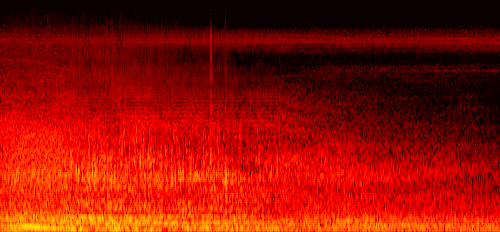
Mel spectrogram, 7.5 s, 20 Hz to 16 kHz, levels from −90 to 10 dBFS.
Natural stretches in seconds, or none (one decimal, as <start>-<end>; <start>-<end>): 0.0-1.0; 4.2-7.5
